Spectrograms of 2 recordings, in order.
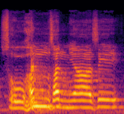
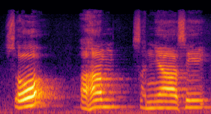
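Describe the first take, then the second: First: The words 'so' and 'aham' merge into 'soham'. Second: The words 'so' and 'aham' are kept separate. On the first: "संधि कार्य करना तो सोहम सन्यासी" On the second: "संधि कार्य कुछ नहीं किया मैंने"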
